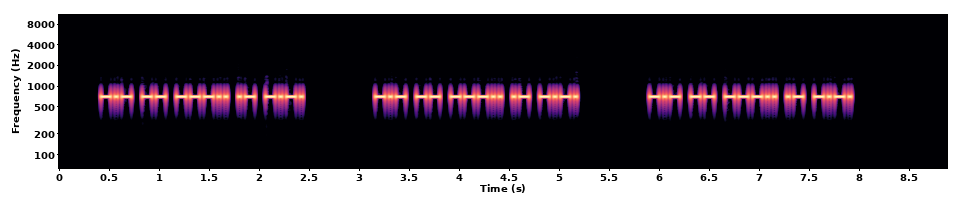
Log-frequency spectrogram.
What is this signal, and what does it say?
Morse code, heard as a keyed tone, about 36 wpm, 700 Hz. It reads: KM8AC KM8AC KM8AC
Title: USA Call Signs - 5 Characters - Repeated 3x - 35wpm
